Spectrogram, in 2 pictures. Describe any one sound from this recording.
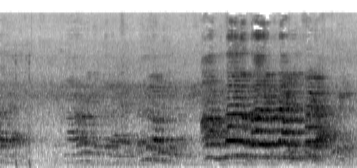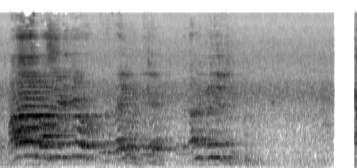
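A man speaks loudly and with animation in a large echoing hall.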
